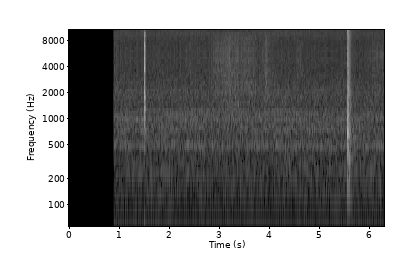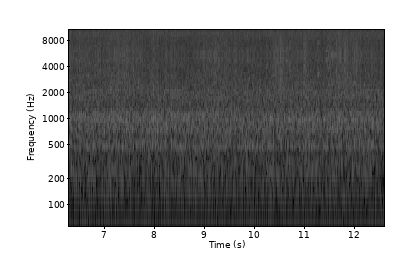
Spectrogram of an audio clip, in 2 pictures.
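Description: Dead silence that gives way, just under a second in, to a steady background hum. Two sharp clicks sound over it, about one and a half seconds in and again about five and a half seconds in, the second the louder.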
